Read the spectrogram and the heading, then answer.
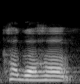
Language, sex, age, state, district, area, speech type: Sanskrit, female, 18-30, Manipur, Kangpokpi, rural, read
